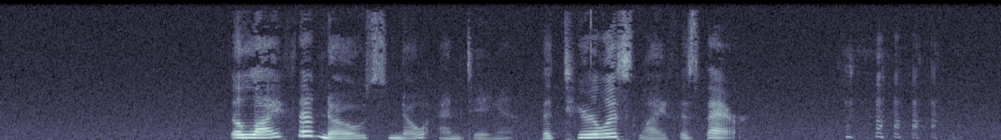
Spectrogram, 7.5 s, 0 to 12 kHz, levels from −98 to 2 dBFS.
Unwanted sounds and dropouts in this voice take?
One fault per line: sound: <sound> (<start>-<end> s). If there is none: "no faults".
sound: laugh (6.3-7.2 s)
